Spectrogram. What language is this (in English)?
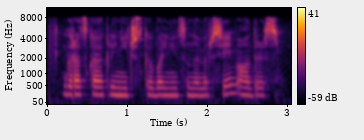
Russian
